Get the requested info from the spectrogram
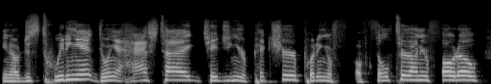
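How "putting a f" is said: normal talking voice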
